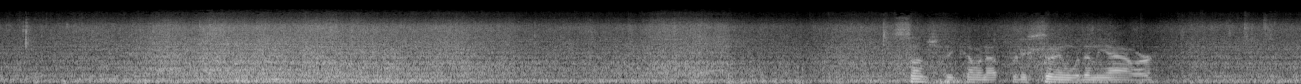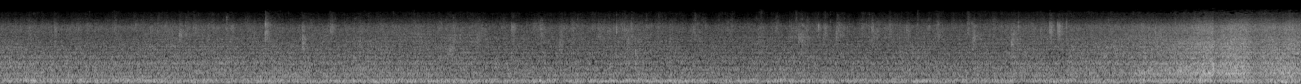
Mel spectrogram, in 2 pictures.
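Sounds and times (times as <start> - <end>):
wind gusts: 0.0 - 20.6, 21.5 - 26.0
heavy rain hissing: 0.0 - 26.0
raindrop ticks: 14.8 - 16.4, 17.5 - 23.8.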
